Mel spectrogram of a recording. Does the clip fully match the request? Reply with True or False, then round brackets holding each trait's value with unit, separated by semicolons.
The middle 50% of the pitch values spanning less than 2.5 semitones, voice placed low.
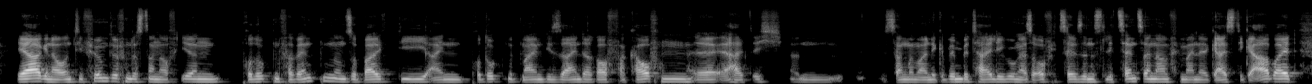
True (2.0 semitones; 120 Hz)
